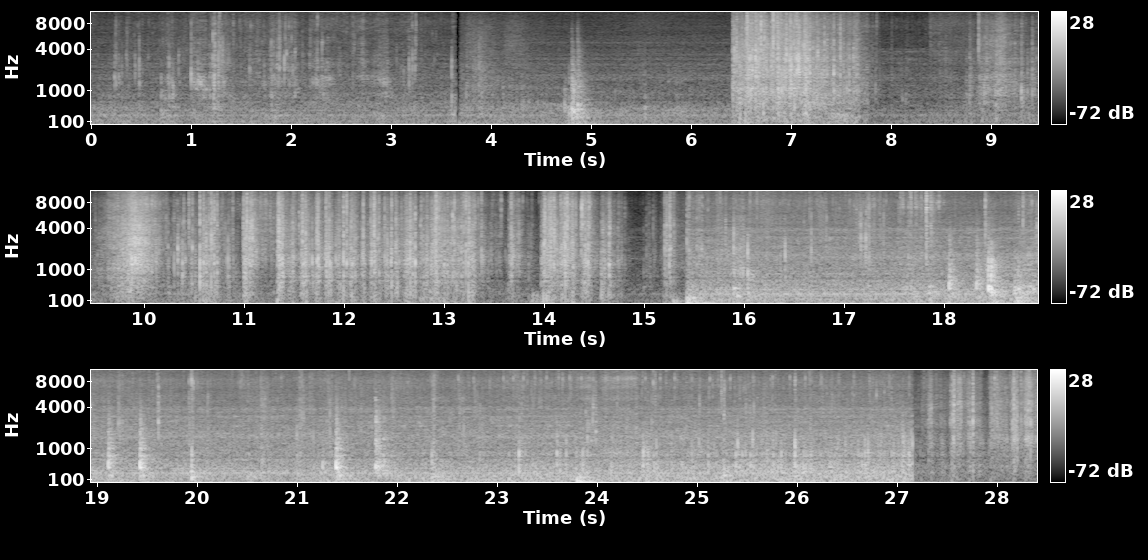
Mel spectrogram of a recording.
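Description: Stovetop cooking of tteokbokki and ramen. Chopsticks click against the pot at first. A plastic instant-noodle packet crinkles loudly in bursts as it is opened and emptied. From about halfway, the red broth bubbles steadily at a boil with small pops and clicks.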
